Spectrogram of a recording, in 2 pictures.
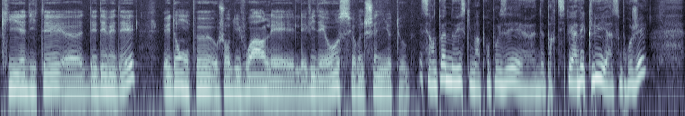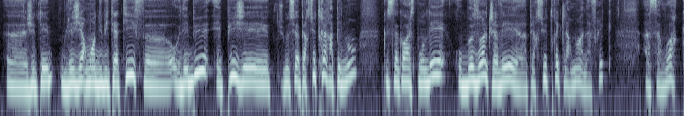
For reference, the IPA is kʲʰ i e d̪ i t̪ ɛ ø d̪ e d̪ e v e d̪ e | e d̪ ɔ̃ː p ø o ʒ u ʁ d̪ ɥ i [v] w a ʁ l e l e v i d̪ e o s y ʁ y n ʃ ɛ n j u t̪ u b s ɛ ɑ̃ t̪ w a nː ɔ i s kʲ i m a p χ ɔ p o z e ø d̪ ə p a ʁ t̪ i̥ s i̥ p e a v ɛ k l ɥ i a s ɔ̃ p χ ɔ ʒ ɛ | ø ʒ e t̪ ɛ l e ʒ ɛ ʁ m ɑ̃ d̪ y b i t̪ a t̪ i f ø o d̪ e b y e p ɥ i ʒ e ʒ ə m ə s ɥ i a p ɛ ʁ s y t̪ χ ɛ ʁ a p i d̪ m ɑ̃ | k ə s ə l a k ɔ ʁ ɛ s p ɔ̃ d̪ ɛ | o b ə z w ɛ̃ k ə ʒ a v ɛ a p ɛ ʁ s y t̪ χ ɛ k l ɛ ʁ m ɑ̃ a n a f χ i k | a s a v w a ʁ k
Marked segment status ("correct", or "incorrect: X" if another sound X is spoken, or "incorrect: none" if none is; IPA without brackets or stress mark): correct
